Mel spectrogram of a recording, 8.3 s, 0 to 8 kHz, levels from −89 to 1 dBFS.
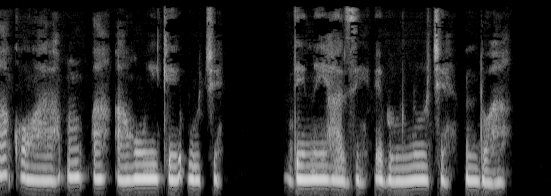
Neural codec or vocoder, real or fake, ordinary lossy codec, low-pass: autoencoder, 48 kHz, 128 numbers a frame, DAC-VAE, trained on Japanese speech; fake; MP3, 32 kbps; 7.2 kHz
